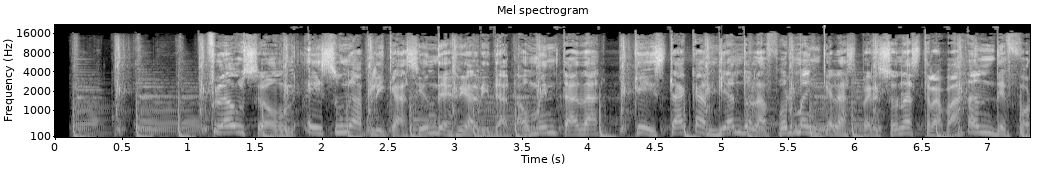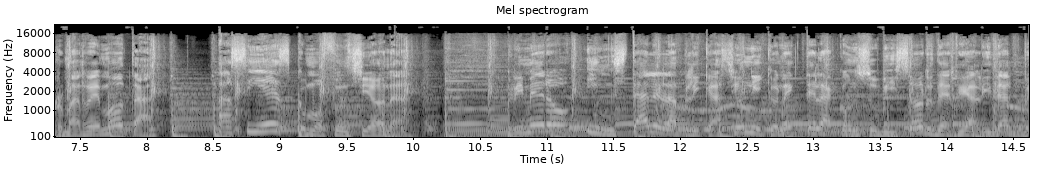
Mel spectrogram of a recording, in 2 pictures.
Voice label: spanish latin american

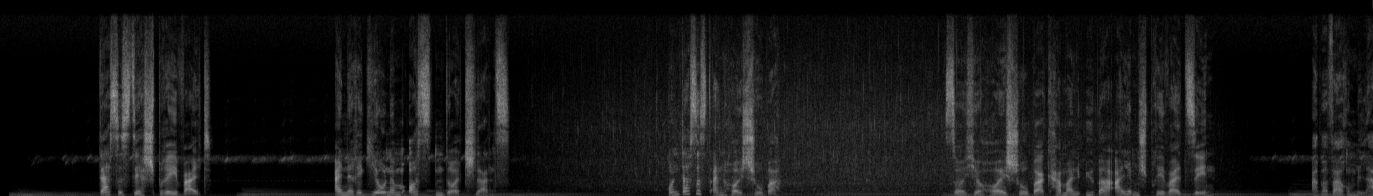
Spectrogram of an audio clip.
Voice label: German documentaries

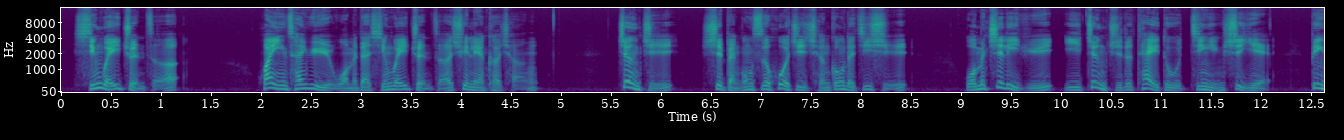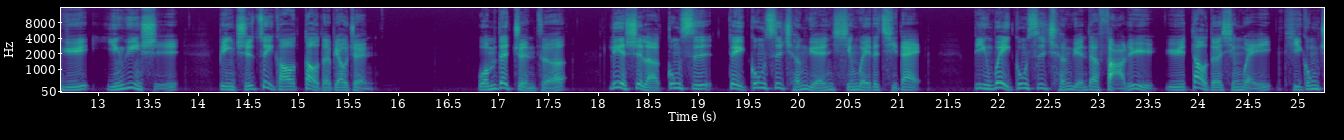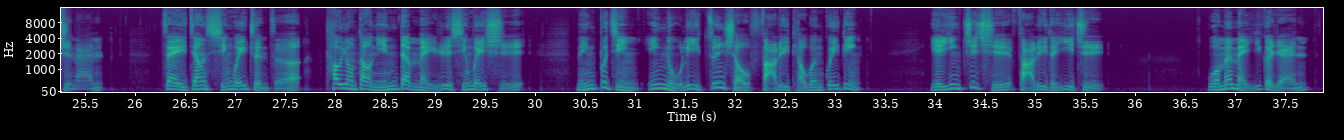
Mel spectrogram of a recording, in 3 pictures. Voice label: chinese mandarin e-learning

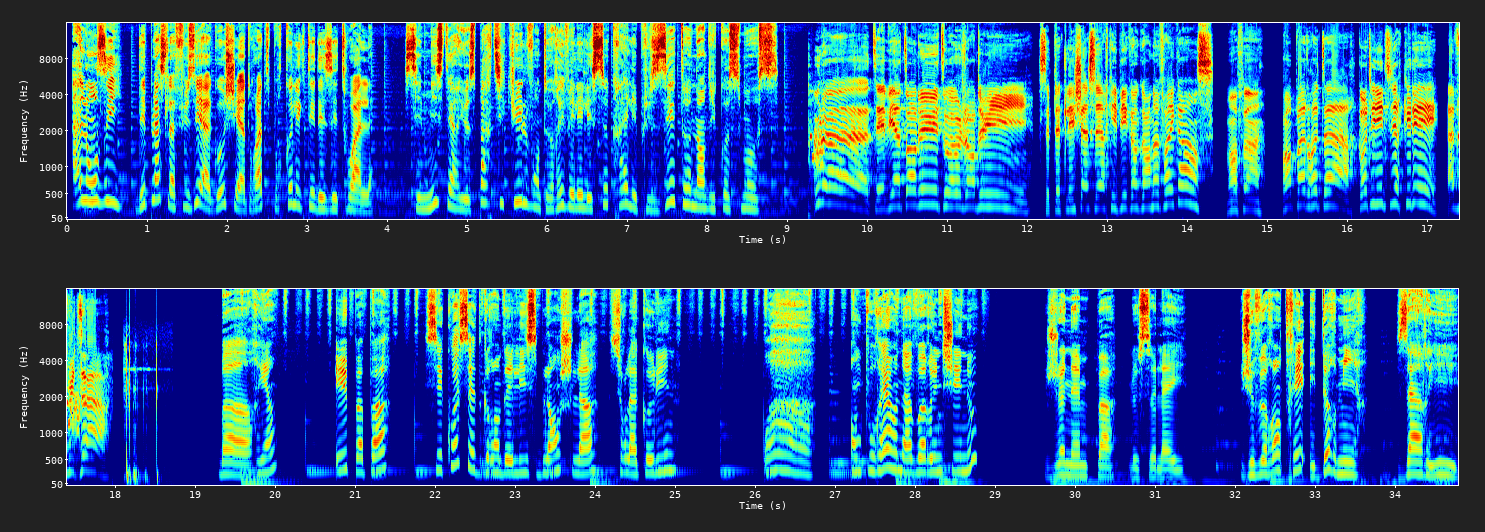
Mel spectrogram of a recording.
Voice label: french animation

